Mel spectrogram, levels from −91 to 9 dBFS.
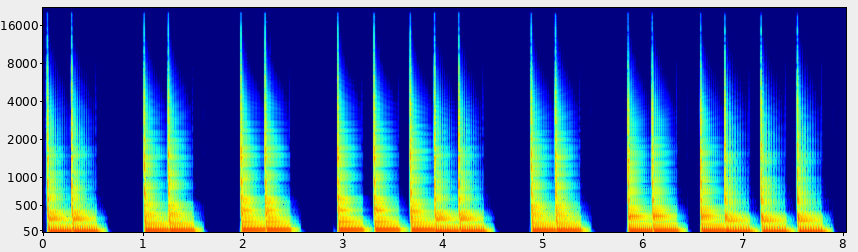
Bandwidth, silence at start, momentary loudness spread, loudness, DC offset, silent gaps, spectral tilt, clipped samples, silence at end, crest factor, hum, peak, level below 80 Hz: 14.5 kHz; 0.05 s; 8 LU; -15 LUFS; under 0.1%; 0.70-1.01 s, 1.66-1.97 s, 2.64-2.91 s, 4.58-4.87 s, 5.54-5.84 s, 6.50-6.58 s; -6 dB/octave; under 0.1%; 0.15 s; 12 dB; none; 0 dBFS; -14 dBFS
